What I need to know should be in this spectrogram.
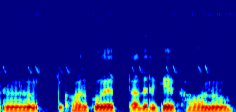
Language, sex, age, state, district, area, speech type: Bengali, male, 18-30, West Bengal, Uttar Dinajpur, urban, spontaneous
